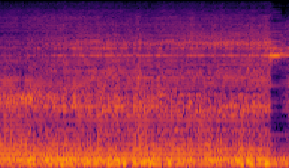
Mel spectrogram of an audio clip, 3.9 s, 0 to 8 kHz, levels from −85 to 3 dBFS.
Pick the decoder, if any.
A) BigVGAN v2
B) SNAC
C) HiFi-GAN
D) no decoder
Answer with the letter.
C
